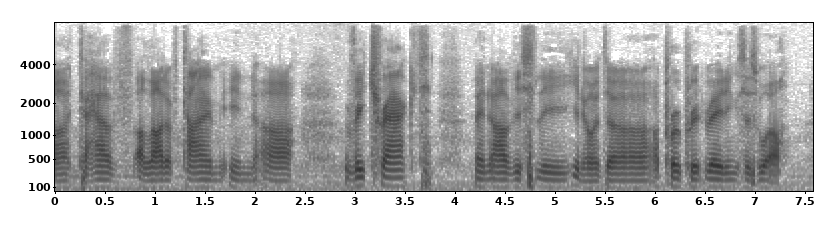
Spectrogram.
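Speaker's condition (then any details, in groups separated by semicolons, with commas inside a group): No condition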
